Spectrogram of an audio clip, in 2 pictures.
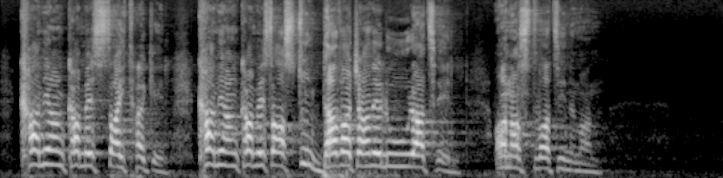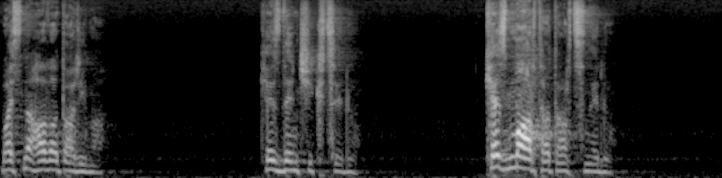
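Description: A middle-aged man preaches with animation through a microphone, pausing between phrases.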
